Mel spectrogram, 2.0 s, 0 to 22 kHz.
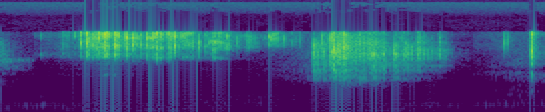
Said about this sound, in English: Oh, seven. That's a D8. Hang on, I rolled a D8 by accident.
